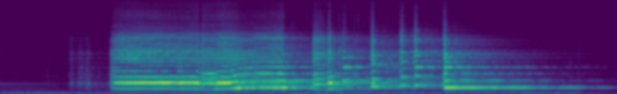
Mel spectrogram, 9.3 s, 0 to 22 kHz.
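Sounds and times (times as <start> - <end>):
violin melody with reverb in B minor: 1.7 - 8.7.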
